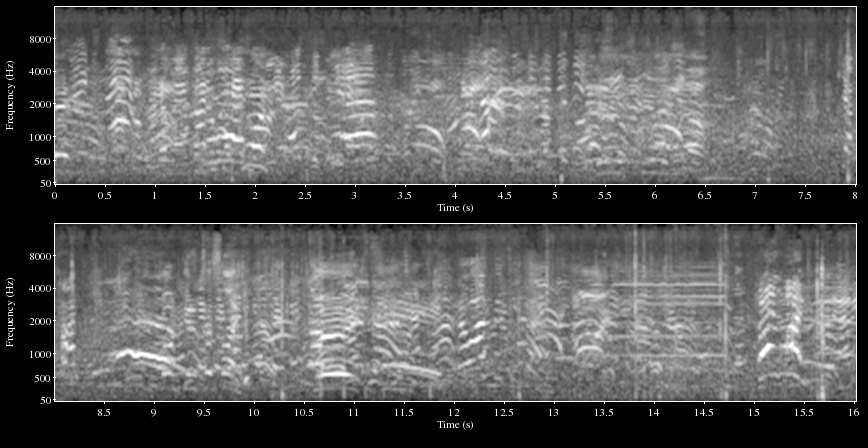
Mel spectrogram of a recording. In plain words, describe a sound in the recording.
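A soccer ball is kicked with dull thuds.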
